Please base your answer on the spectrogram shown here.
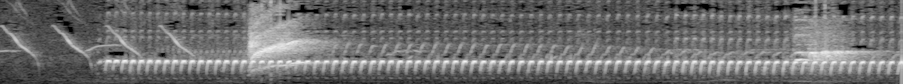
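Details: Canary song for training young birds: a few quick falling whistles open into a long, very fast, even trill held at one pitch, with brief sharp chirps cutting in twice.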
